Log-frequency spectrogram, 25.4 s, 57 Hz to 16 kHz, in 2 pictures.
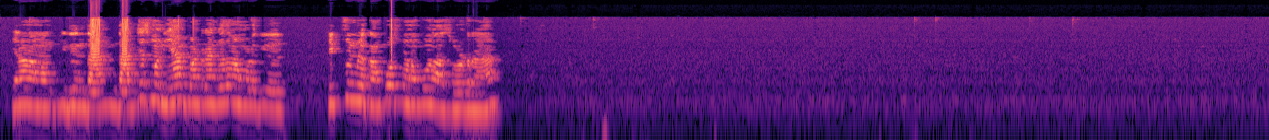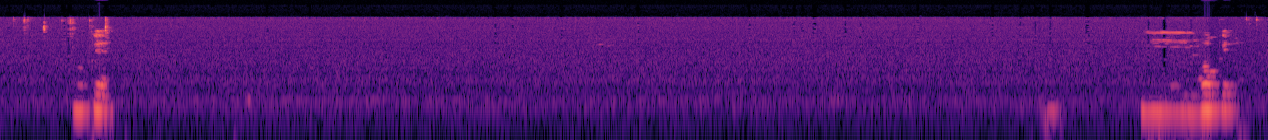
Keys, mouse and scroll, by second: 1.3 g, 3.6 g, 5.4-6.6 drag, 6.6 g, 10.4 click, 11.4 g, 13.8 space.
